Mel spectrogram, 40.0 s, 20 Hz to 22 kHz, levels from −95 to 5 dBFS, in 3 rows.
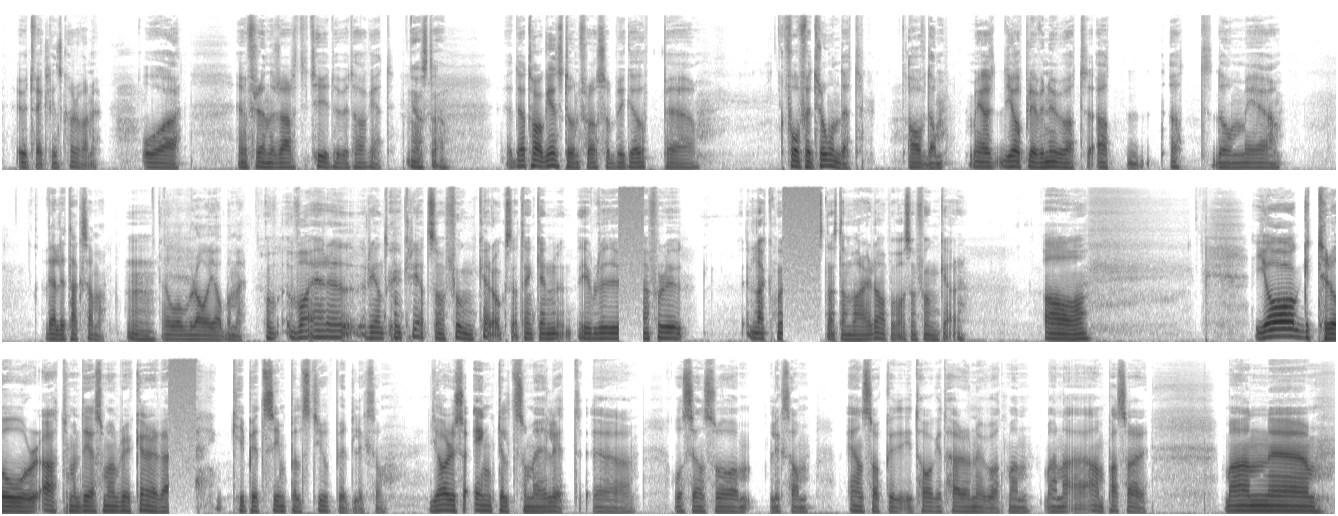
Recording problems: audio cutting out; filled with static; at 20 s, at 21 s and at 28 s

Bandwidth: 15.5 kHz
